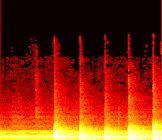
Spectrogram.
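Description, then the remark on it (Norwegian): Five firm knocks on a house's front door in a quick, even rhythm, on a day of heavy snowfall, with a faint steady hum underneath and no one speaking. “Men så banker det på døren.”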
